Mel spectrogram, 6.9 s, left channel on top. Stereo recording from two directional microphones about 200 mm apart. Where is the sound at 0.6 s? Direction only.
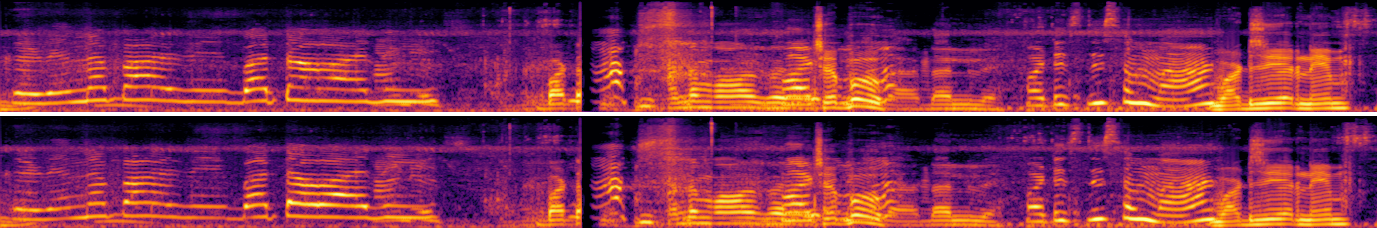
50° right (ahead or behind).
